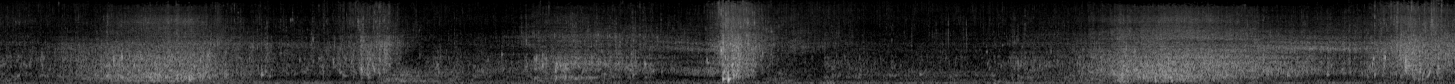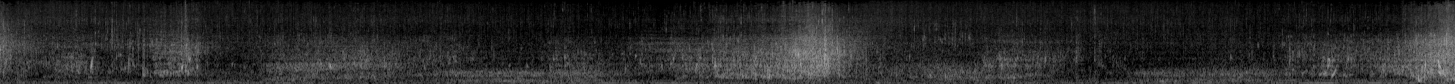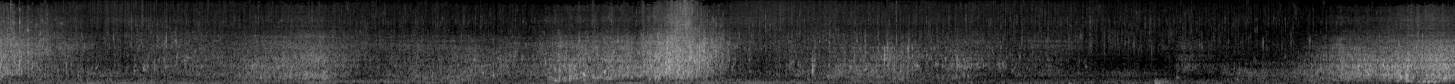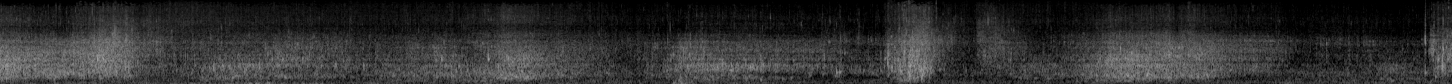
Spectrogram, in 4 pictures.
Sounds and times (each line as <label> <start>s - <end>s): waves lapping on the pebbles 0.0s - 58.1s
